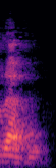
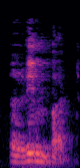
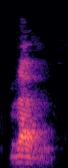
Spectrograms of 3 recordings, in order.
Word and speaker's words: Rimbaud: This is Arthur Rimbaud, not Arthur Rimbaud.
